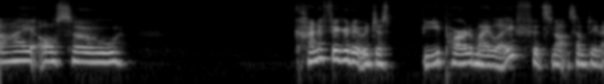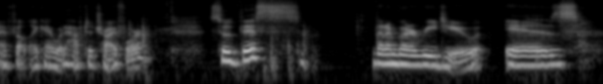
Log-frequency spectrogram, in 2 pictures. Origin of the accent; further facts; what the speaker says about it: Canada; moved away as an adult; also born or lived in United Kingdom; I lived in the UK at the time, if you haven't figured that out, and I'm from Canada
